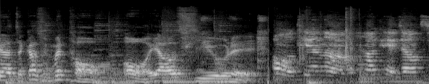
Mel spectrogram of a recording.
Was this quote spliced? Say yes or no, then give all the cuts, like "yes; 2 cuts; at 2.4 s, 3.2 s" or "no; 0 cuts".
yes; 1 cut; at 2.6 s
